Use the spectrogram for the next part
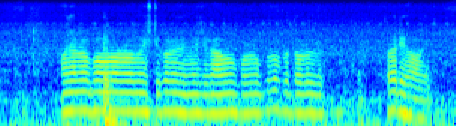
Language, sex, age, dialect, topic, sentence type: Bengali, male, 18-24, Western, agriculture, statement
